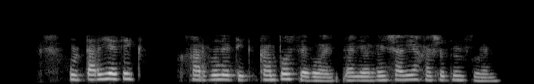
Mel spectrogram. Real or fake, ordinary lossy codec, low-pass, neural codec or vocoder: fake; AAC, 16 kbps; 7.2 kHz; codec, 16 kHz, 4 kbps, FreqCodec, smaller model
